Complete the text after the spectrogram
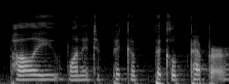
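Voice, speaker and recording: Fairly high in pitch, a woman with vocal fry speaks at a moderate pace in a calm tone. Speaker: card-making tutorial creator. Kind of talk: tutorial. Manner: calm and mellow; hesitant, many fillers. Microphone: new microphone, popping p sounds.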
